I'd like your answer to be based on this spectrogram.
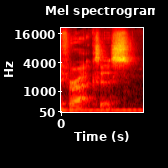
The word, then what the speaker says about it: Firaxis: I'd say Firaxis.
